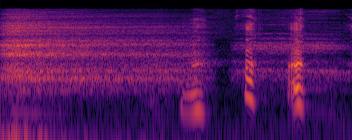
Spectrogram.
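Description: Heavy breathing: a long breathy exhale, then three quick, sharp voiced gasps in an uneven rhythm, fairly loud against a quiet background.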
